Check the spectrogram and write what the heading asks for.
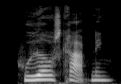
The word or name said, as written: hudafskrabning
